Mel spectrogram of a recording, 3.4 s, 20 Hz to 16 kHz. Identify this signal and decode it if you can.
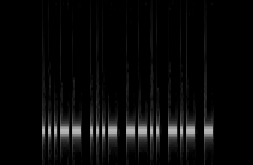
Morse code, heard as a keyed tone, about 30 wpm, 700 Hz. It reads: 3VZKT
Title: Code Groups - 5 Letter:Numbers - 30wpm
